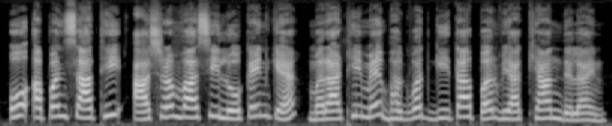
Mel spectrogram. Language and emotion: Maithili, neutral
